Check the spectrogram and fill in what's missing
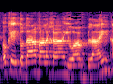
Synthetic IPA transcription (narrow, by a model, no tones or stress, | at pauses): ʔokejt̪od̪aʁabaleχajoavblaja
